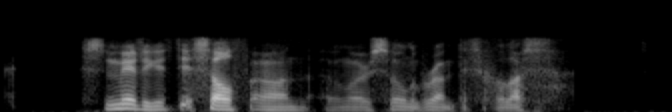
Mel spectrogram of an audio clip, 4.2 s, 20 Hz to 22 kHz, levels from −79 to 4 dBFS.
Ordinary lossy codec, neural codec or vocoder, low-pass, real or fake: Opus, 24 kbps; codec, 16 kHz in and 24 kHz out, 0.4 kbps, LongCat-Audio-Codec, four codebook decoder; 5.4 kHz; fake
